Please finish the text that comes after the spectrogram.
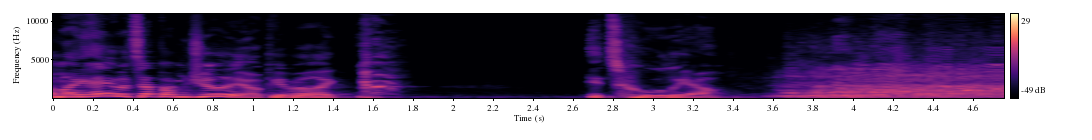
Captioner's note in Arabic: يسخر; ضحك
